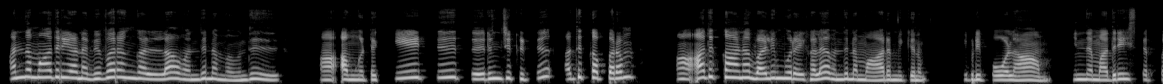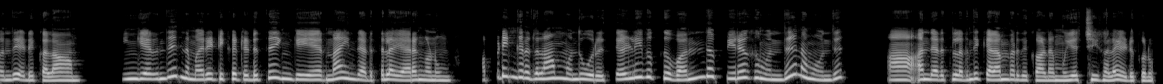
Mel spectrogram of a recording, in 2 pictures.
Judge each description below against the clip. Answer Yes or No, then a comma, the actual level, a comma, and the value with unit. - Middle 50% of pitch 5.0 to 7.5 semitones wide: Yes, wide, 5.6 semitones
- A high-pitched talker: Yes, high, 240 Hz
